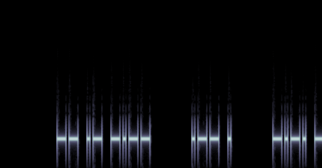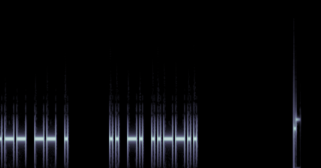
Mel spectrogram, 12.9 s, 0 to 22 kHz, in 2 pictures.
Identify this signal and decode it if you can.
Morse code, heard as a keyed tone, about 20 wpm, 700 Hz. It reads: MAY WE COME IN?
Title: 2x Word-Spacing - Sentences from Top 100 Words - 20wpm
